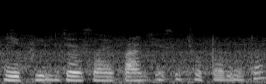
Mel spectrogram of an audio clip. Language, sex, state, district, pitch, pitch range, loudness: Hindi, female, Bihar, Araria, 190 Hz, 185-205 Hz, -23 LUFS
